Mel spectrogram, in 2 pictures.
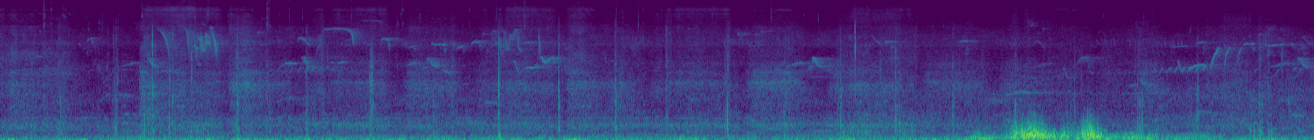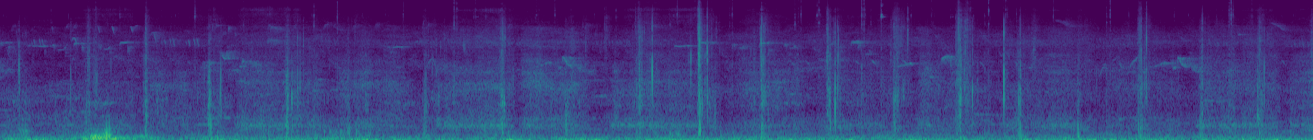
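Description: Footsteps of a person walking uphill on a dirt path, with hard breathing from the tired climber. Two loud, low rumbles on the microphone come about halfway through.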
